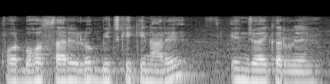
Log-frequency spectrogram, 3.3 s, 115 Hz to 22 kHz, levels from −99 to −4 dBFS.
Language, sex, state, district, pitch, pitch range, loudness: Hindi, male, Gujarat, Valsad, 140 Hz, 135-150 Hz, -19 LUFS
